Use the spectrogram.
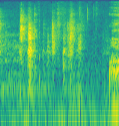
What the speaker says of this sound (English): dog is really annoying me now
